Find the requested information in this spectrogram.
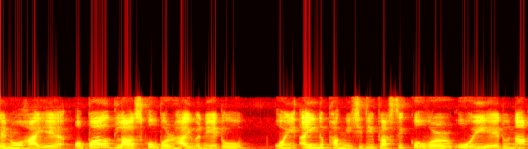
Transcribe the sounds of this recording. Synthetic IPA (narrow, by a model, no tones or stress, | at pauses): enoɦajeopalɡlaskobɐɾɦajbɐniɐdɔ | ojɐjnɐpʰɐŋnisidiplastikːobɐɾojeɐdunɐ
